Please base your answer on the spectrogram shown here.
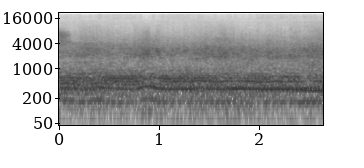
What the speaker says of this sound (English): A Merlin engine for the Executone against the Griffin engine of the Budweiser.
